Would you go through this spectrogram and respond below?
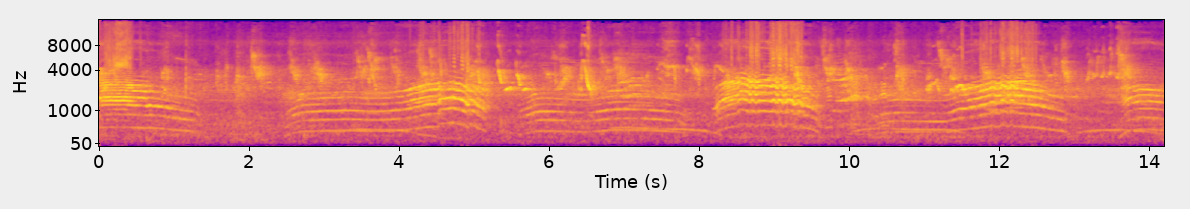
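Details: Cat caterwauling in a series of long, arching, wavering yowls, each rising then falling, roughly one every two seconds, loud and continuous with harsh overtones.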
